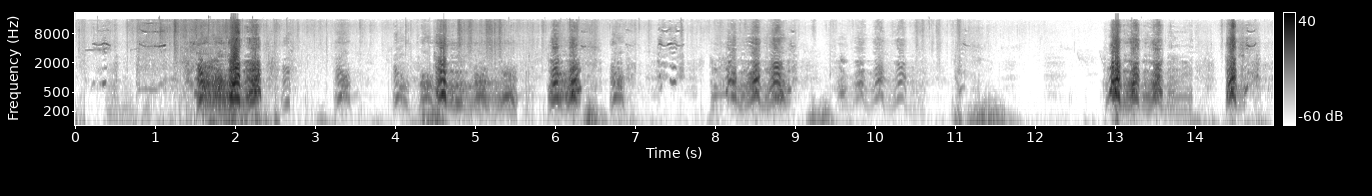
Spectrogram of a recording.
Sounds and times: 0.0s Dogs 11.1s
12.9s Dogs 14.9s

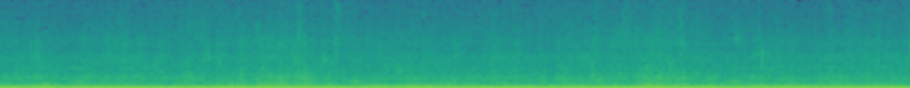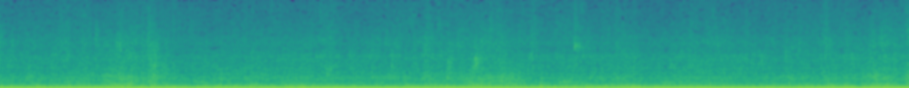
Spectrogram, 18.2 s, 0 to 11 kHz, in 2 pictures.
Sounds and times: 0.0s dishwasher on 18.1s

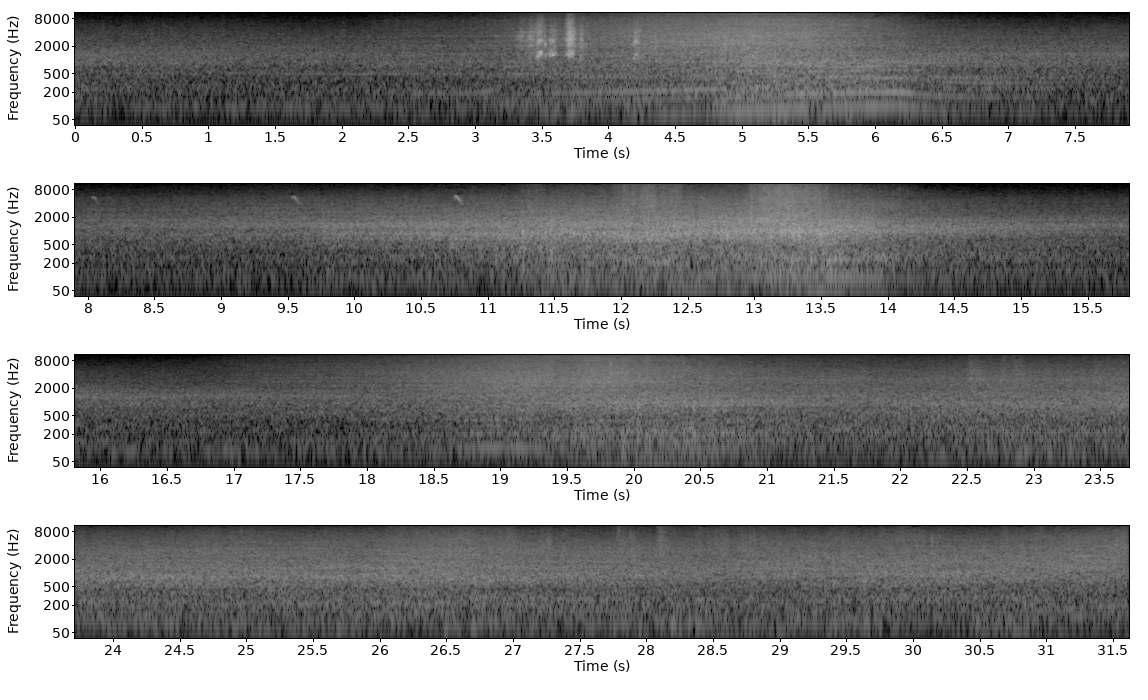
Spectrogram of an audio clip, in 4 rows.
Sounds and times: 2.9s Cars Turning Right 6.4s

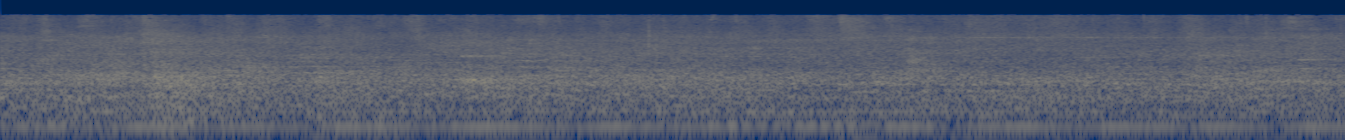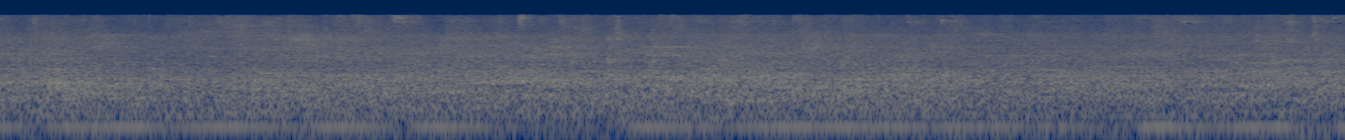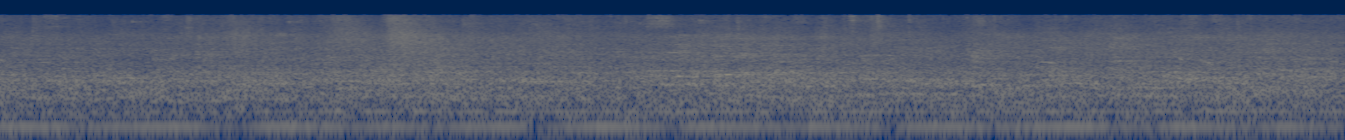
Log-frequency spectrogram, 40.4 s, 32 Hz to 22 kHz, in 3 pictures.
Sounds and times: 0.0s crowd 40.3s

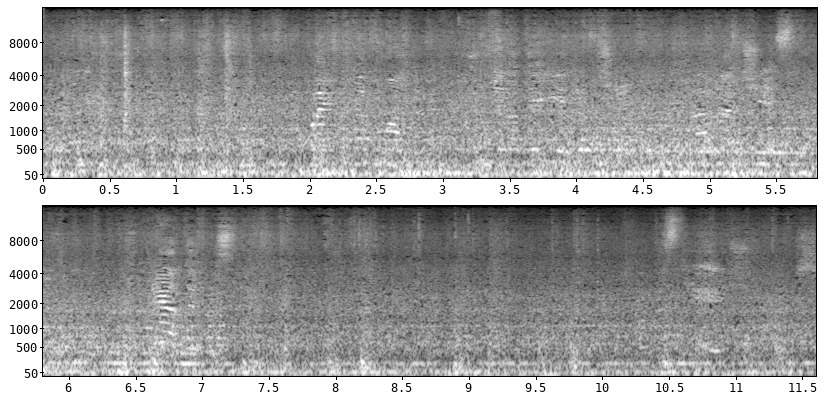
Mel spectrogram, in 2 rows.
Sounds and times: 0.0s Tram rides over the bridge 11.6s

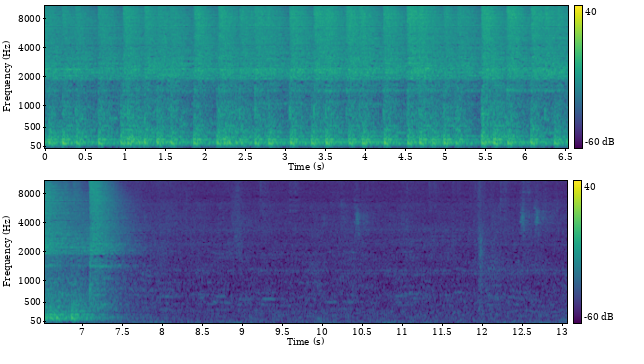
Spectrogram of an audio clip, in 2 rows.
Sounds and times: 0.0s Drummers practicing on the street 7.8s

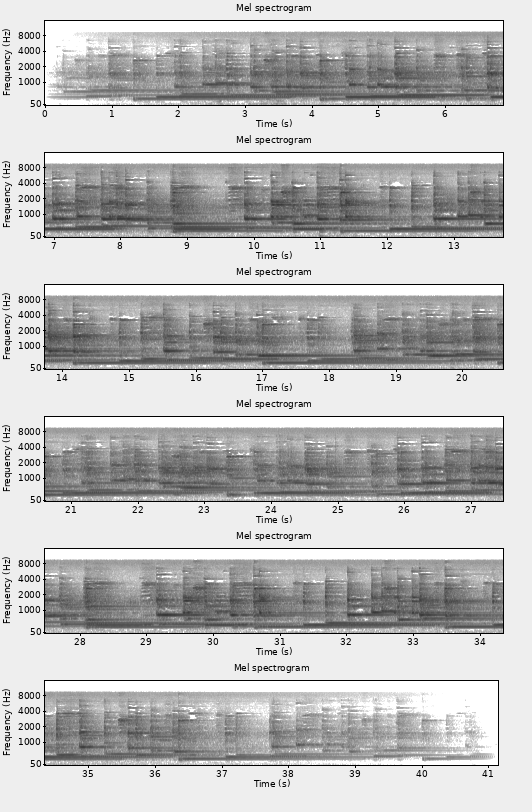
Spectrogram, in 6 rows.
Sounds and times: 0.0s Slow music box 41.1s

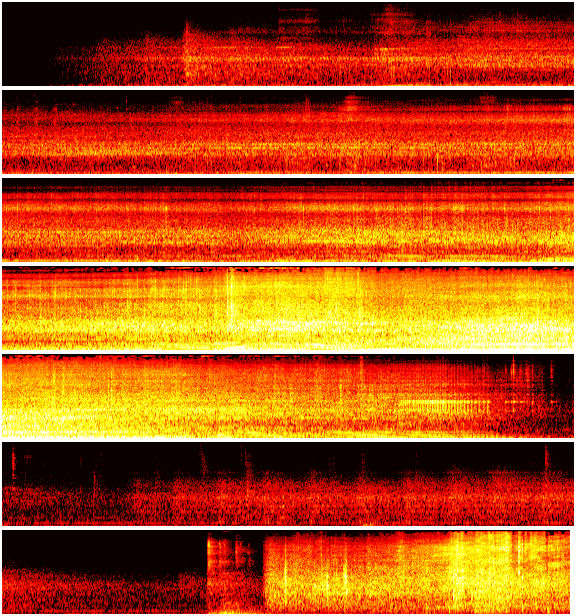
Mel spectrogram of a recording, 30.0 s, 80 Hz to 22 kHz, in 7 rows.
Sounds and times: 0.8s Hockey players 21.3s
27.4s Hockey players 30.0s

